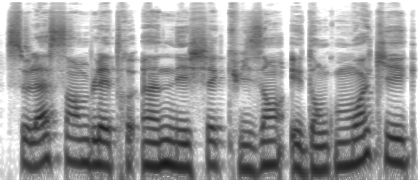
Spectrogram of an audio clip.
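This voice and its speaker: A woman in her thirties from Cameroon, a podcast guest who talks in a reflective, searching way with many pauses and fillers. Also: fairly low pitch, fairly even intonation. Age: 30s. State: emotional, close to tears. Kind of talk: podcast interview.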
